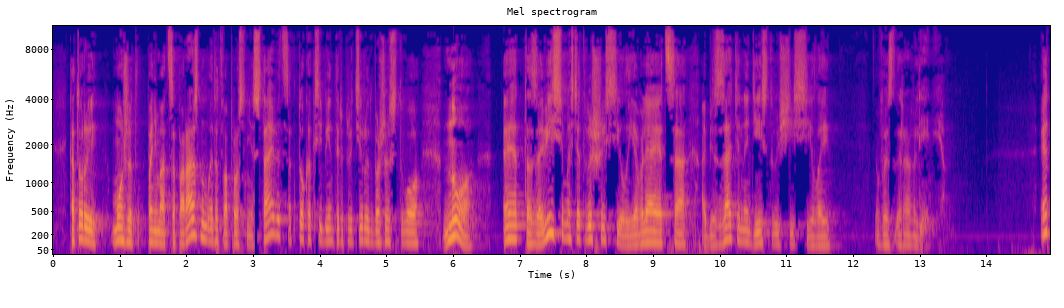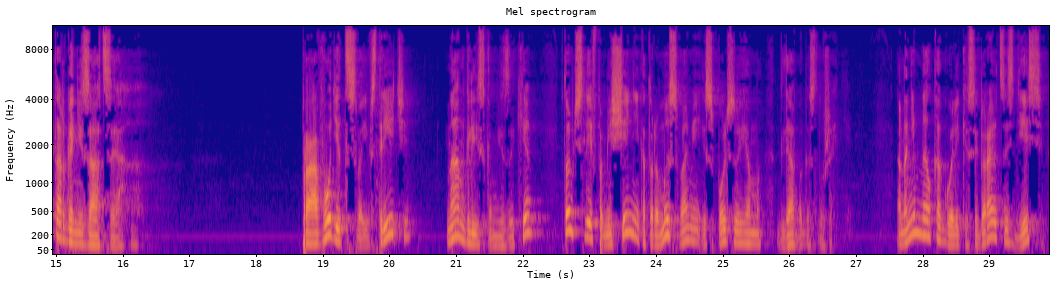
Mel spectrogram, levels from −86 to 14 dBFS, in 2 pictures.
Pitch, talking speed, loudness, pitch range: 115 Hz, 100 wpm, -21 LUFS, 95-140 Hz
